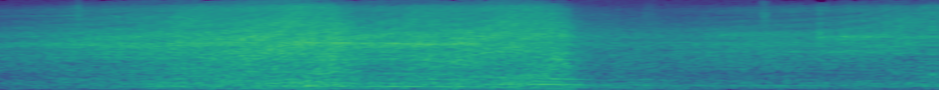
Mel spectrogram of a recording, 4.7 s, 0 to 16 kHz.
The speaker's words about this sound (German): Und jetzt im dreispurigen Ausbau, speziell Sonntagnachmittag, Montag früh, Pendlerverkehr von den neuen Bundesländern zu uns, beziehungsweise ab Donnerstag, ja, 14 Uhr können wir sagen, bis Freitagabend durchgehend Hauptverkehrszeit Richtung Osten.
